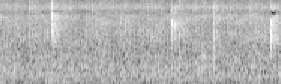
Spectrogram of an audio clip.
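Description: A steady, faint hiss of background noise with a few scattered soft ticks.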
